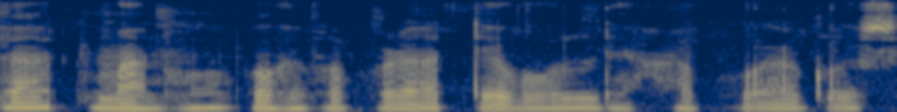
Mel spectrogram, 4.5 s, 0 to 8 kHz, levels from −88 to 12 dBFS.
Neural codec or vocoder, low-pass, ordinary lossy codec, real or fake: none; 7.2 kHz; none; real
